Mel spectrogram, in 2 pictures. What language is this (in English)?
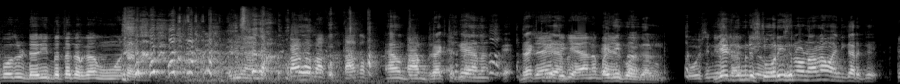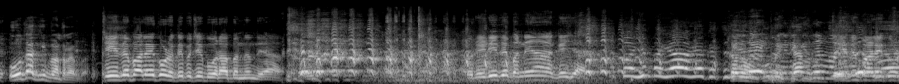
Hindi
